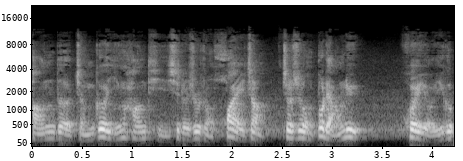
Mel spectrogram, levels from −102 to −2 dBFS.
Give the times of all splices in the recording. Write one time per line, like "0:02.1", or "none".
0:02.5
